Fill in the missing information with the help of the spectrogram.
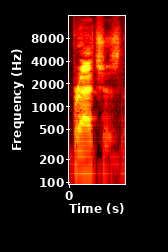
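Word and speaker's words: Brach's: It is pronounced Bratches, not Brox.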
